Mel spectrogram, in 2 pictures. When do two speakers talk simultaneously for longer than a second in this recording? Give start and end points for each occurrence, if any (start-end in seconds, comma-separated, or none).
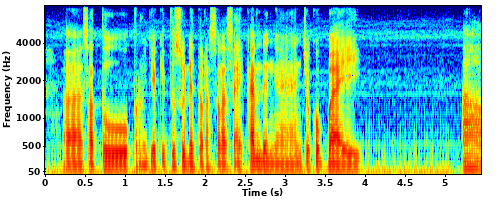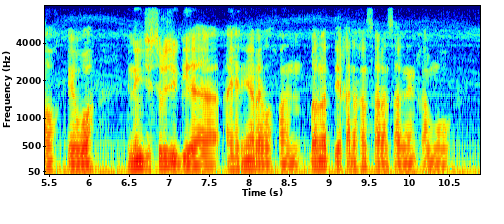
none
